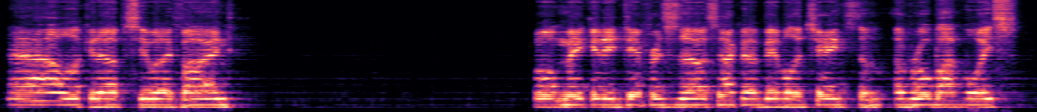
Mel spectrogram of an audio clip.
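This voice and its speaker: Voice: a bass voice, monotone, moderate pace, long pauses. A middle-aged game streamer talking through a robot voice effect, chatting casually and answering viewers bluntly. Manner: blunt, talks back to chat. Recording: echoey room with game music.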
